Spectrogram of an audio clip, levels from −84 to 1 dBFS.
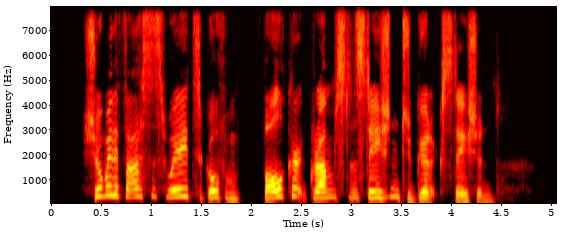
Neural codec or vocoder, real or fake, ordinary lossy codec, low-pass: none; real; none; none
